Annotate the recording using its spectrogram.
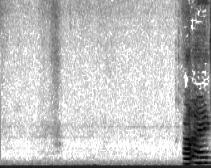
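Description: A steady low hum, unchanging throughout, with a woman's voice breaking in near the end.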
